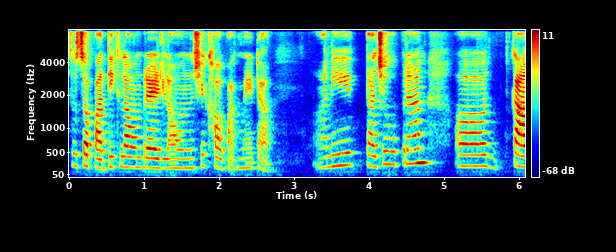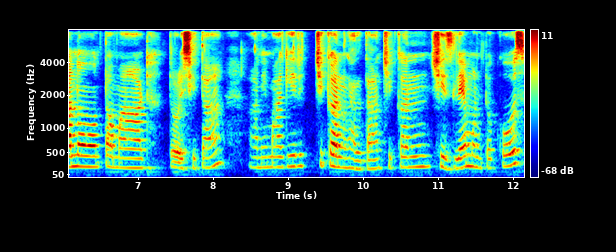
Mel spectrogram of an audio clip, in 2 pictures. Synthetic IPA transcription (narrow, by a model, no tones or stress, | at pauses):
tɔsɔpat̪iːklaunbɾeɽlaunɕekʰawpa̰kmɛɭʈaː | ñiat͡ɕeupɾãnt̪ | kanot̪əmaʈʰt̪oɭɕit̪ãː | ñimaɡiːɾt͡ɕikənɡʱalt̪ãt͡ɕikənɕid͡zlẽm̤əɳʈəkos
